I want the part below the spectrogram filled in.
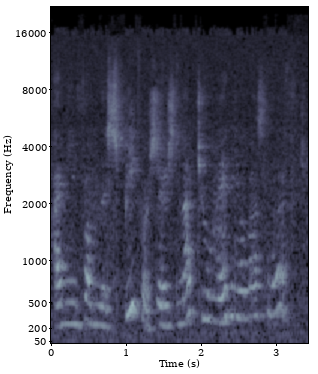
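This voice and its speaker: A woman's voice: high voice, lively intonation, moderate pace. An elderly woman from Germany, whose first language is German, speaking earnestly and directly to a school class in a room, with no microphone. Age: older. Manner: earnest, direct, urges listeners. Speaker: Holocaust survivor speaking to students. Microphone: no mic, recorded from across the room. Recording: roomy, distant, faint hiss.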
